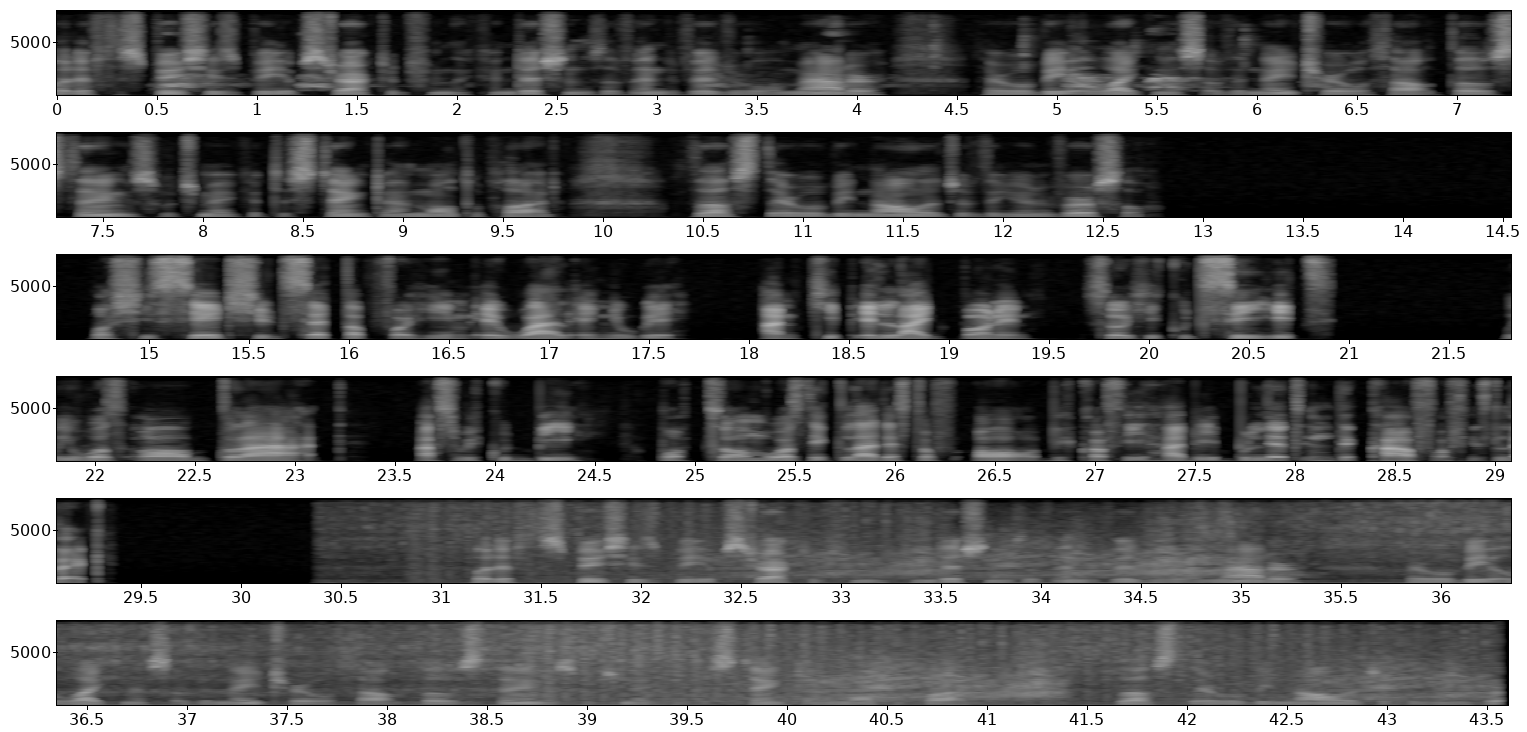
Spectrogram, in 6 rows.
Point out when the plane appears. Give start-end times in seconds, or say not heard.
30.4-43.5.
